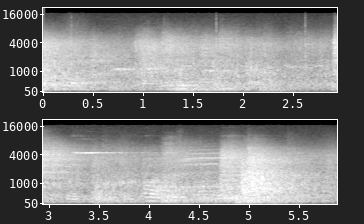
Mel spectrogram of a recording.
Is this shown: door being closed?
yes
